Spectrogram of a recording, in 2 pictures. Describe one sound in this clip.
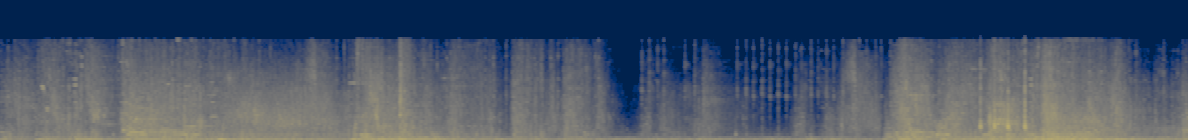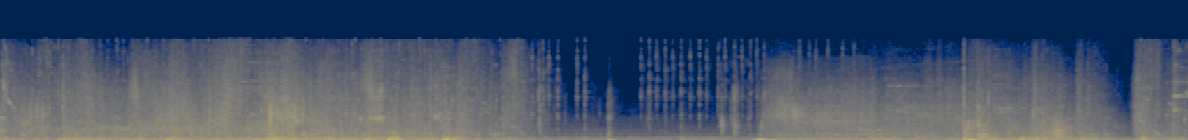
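Game spell effects whoosh and clash in quick bursts.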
